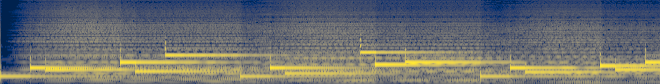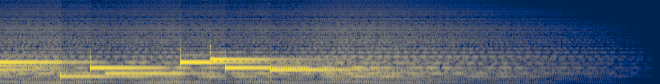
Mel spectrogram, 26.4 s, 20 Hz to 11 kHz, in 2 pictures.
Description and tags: A short calm electronic melody suitable as a simple intro\outro soundtrack. The original version can be found in the "night across the stars (2 versions)" pack.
